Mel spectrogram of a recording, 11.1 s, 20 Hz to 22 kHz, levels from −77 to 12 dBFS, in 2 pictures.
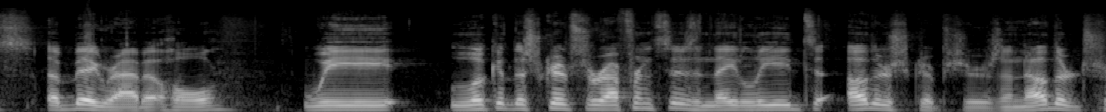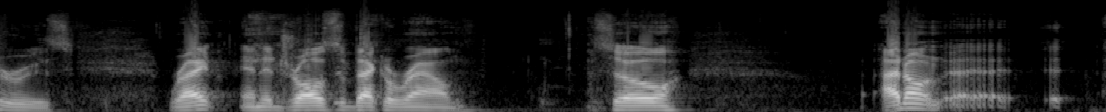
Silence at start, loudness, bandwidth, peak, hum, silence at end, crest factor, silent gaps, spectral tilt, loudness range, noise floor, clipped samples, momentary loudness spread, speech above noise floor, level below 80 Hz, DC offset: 0 s; -16 LUFS; 15 kHz; 0 dBFS; none; 0.25 s; 16 dB; none; -5 dB/octave; 3 LU; -58 dBFS; 0.1%; 14 LU; 43 dB; -58 dBFS; under 0.1%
